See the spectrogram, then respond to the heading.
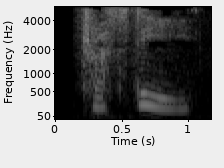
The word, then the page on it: trustee: trʌ’sti:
